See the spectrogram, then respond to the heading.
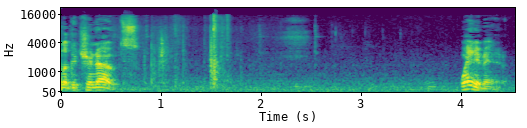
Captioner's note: pages rustling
